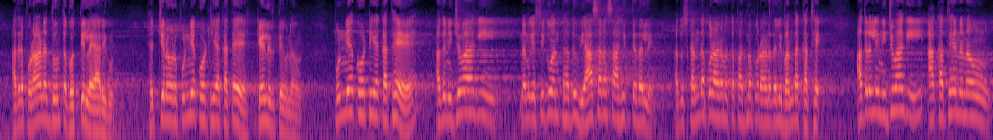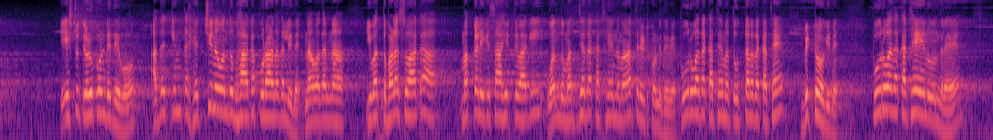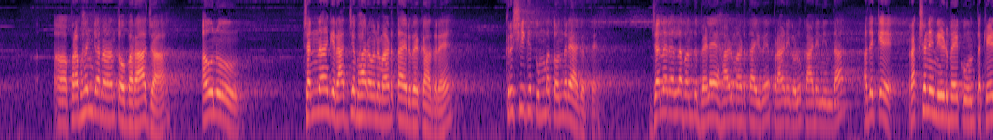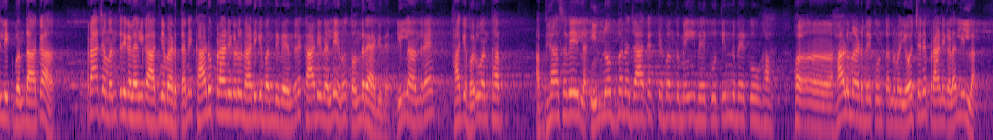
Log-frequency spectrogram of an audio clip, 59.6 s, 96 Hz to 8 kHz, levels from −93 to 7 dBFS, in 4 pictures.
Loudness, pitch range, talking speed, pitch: -23 LUFS, 180-225 Hz, 115 wpm, 200 Hz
